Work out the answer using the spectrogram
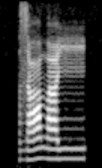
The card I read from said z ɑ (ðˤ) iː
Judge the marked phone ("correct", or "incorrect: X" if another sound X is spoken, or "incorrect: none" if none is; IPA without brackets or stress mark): correct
